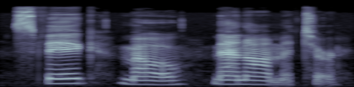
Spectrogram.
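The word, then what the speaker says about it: sphygmomanometer: Spig which rhymes with fig relates to blood. Broken into its parts. It is spig mo manometer.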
